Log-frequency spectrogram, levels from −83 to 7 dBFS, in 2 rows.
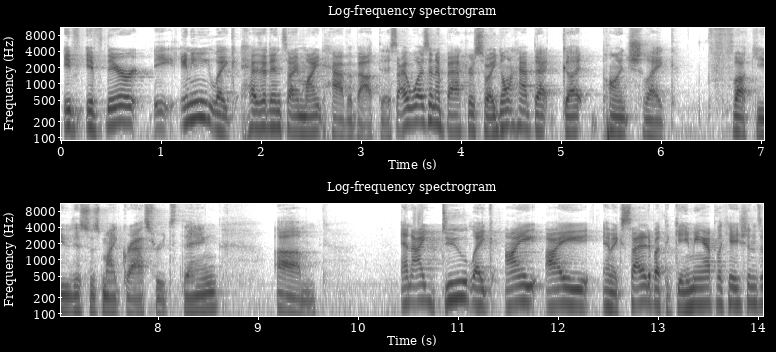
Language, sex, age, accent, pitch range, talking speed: English, male, 30-49, American, 115-155 Hz, 190 wpm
